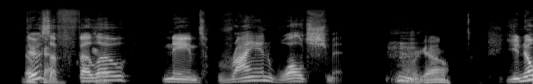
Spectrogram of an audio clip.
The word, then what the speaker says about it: Waldschmidt: There's a fellow named Ryan Waldschmidt. There we go. You know what that name rhymes with? Oh, you know what other Schmidt it rhymes with?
